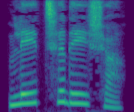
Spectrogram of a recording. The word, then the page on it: ಮ್ಲೇಚ್ಛದೇಶ: kannada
